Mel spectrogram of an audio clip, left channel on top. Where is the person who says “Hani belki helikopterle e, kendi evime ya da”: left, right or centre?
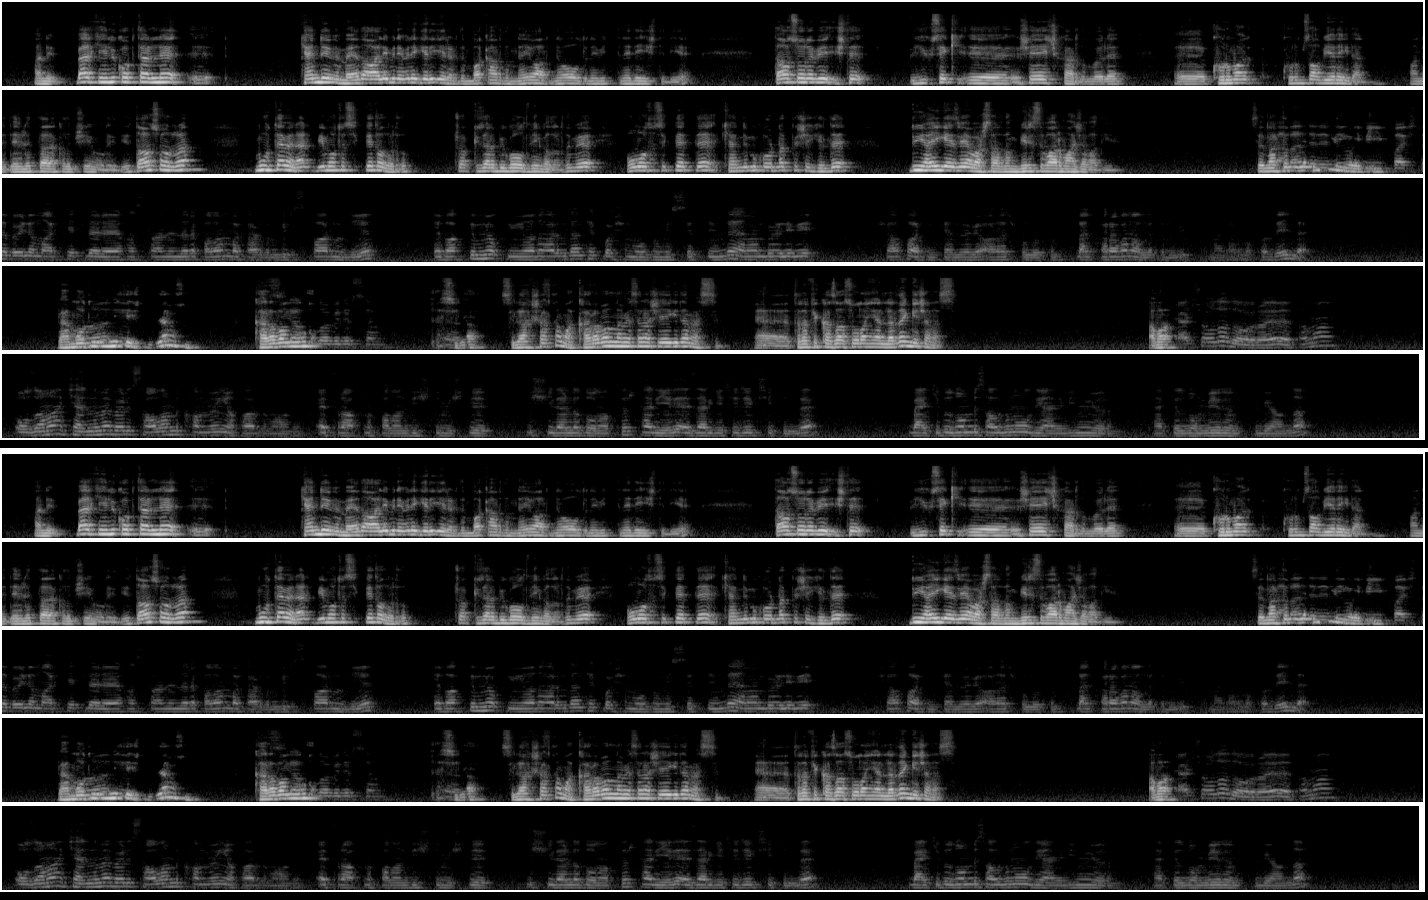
Right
